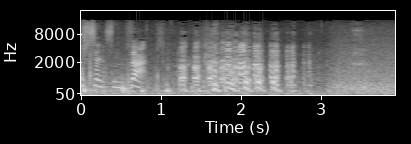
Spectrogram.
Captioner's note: laughter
